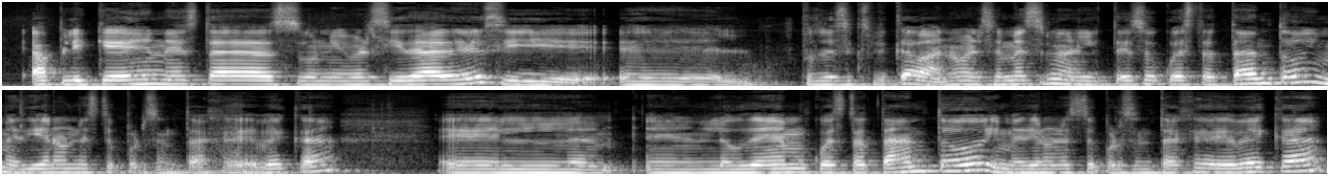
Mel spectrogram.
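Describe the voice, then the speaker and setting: Audible room echo surrounds a woman's voice. Her pitch sits fairly low and varies in an ordinary way. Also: moderate pace. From Mexico, Sonora (Ciudad Obregón). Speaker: architect. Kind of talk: interview conversation.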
